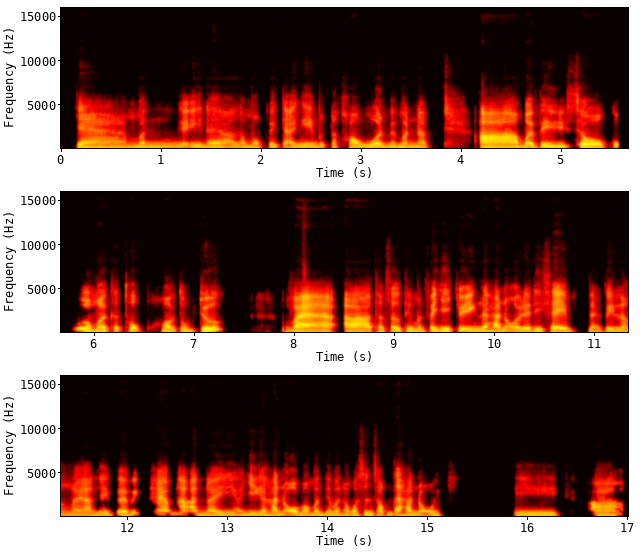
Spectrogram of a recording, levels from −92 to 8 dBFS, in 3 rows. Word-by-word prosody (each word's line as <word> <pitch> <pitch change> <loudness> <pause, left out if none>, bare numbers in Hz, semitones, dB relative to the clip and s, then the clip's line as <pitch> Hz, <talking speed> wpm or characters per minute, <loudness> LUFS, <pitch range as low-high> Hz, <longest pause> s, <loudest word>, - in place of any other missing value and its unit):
Chà, 165 -4 0
mình 155 -2 -4
nghĩ 150 +7 -3
đó 230 +3 -1
là 245 -4 -4
một 160 -5 -6
cái 220 - -4
trải - - -2
nghiệm 170 -7 -3
rất 200 - -6
là 220 - -6
khó 205 +1 -1
quên 215 -5 +1
với 220 +3 -4
mình 200 -7 -3
á. 220 - -3 0.4
Ờ, 155 -2 +5
bởi 160 - +4
vì 180 -4 +1
sô 180 0 +6
cũng - - -5 0.2
vừa 175 -3 +3
mới 180 +5 +2
kết 300 +4 -3
thúc 280 -1 0
hồi 170 -5 -2
tuần 165 0 -4
trước. 260 - +6 0.6
Và, 160 -3 +6
à, 155 -2 +4
thực 170 -1 -4
sự 160 - +1
thì 180 - -2
mình 165 -1 -3
phải 190 +3 +2
di 210 0 +3
chuyển 190 0 0
ra 230 - +3
Hà 175 -7 +1
Nội 155 +1 -2
để 185 +2 +3
đi 215 0 -2
xem, 185 -2 +3 0.2
tại 175 0 -7
vì 165 -1 -1
lần 155 -1 -5
này 145 -1 -4
anh 160 +5 -3
ấy 205 +2 -5
về 165 - +3
Việt 160 - -7 0.2
Nam 175 +1 0
là - - 0
anh 165 +2 -2
ấy 200 +9 -2
diễn - - -2
ở - - +1
Hà 195 -4 0
Nội, 155 - +1
mà 165 - -1
mình 160 0 -3
thì 165 - -4
mình 160 0 -4
hông 170 - -4
có 225 - 0
sinh 230 -3 -3
sống 200 +7 -4
tại - - +2
Hà 160 -3 -1
Nội. 150 +1 -3 0.7
Thì, 175 - -7 0.7
à 165 0 -1
170 Hz, 255 wpm, -24 LUFS, 160-205 Hz, 0.7 s, sô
